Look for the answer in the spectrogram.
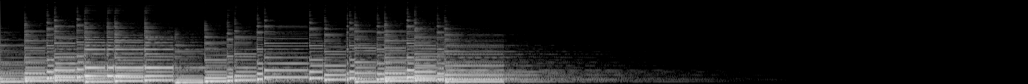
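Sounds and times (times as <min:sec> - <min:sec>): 
guitar waltzes: 0:00.0 - 0:06.5.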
